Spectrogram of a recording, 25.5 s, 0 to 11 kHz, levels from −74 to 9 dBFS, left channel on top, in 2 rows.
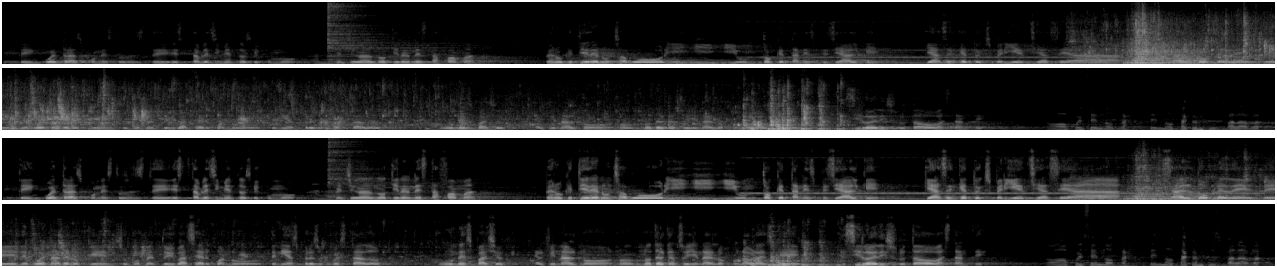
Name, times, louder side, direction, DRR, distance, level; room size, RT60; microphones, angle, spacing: voice 1, 0.0-2.9 3.3-4.7 5.4-8.8 9.2-11.2 11.5-16.5 17.1-17.7 18.0-20.7 21.1-22.5, right 4 dB, 90° right, 12 dB, 0.7 m, -33 dB
voice 2, 3.1-3.5 5.8-6.2 17.3-17.7 23.2-25.3, right 2 dB, 15° right, -2 dB, 0.7 m, -48 dB
Crash cymbal, 3.2-5.6, left 3 dB, 75° left, 2.8 m, -53 dB
sound 1, 7.4-12.6, right 5 dB, 5° left, 2.5 m, -47 dB
Toilet flush, 10.6-21.3, left 5 dB, 55° left, 0.5 m, -37 dB
25.5 x 18.5 x 9.4 m, 2.5 s
head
